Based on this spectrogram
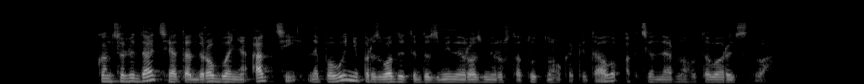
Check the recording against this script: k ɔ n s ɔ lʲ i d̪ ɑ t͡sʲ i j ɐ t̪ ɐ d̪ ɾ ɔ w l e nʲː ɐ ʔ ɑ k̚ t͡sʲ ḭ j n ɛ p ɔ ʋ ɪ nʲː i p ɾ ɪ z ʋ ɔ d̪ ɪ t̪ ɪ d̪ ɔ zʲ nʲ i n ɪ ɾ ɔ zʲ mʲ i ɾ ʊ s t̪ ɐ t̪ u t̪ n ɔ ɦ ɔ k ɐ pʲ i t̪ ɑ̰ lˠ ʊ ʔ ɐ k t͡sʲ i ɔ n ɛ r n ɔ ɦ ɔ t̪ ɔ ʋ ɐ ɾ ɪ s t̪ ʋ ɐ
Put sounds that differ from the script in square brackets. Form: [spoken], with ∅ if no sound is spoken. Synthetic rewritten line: k ɔ n s ɔ lʲ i d̪ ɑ t͡sʲ i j ɐ t̪ ɐ d̪ ɾ ɔ [b] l e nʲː ɐ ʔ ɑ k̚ t͡sʲ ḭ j n ɛ p ɔ ʋ ɪ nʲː i p ɾ ɪ z ʋ ɔ d̪ ɪ t̪ ɪ d̪ ɔ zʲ [mʲ] i n ɪ ɾ ɔ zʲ mʲ i ɾ ʊ s t̪ ɐ t̪ u t̪ n ɔ ɦ ɔ k ɐ pʲ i t̪ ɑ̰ lˠ ʊ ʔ ɐ k t͡sʲ i ɔ n ɛ r n ɔ ɦ ɔ t̪ ɔ ʋ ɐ ɾ ɪ s t̪ ʋ ɐ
